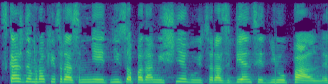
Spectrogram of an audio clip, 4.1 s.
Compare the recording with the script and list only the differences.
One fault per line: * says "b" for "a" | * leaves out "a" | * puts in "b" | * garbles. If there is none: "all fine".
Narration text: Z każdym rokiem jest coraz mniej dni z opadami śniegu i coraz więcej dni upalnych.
* leaves out "jest"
